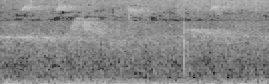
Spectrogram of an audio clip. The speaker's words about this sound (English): Chickadee-dee-dee. It's a Carolina chickadee.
